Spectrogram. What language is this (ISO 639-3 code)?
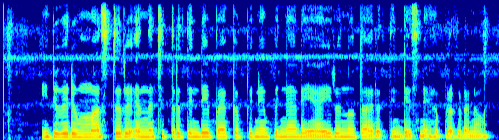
mal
